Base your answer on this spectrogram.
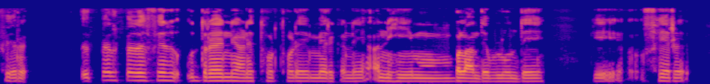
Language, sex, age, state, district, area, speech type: Dogri, male, 18-30, Jammu and Kashmir, Samba, urban, spontaneous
